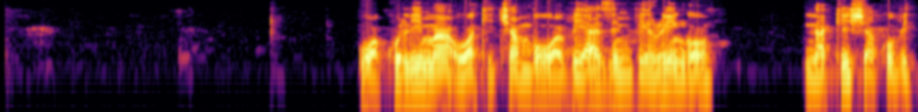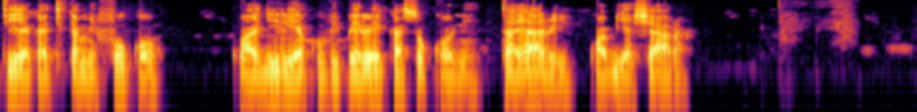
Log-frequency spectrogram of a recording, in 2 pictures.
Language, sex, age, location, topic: Swahili, male, 25-35, Dar es Salaam, agriculture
